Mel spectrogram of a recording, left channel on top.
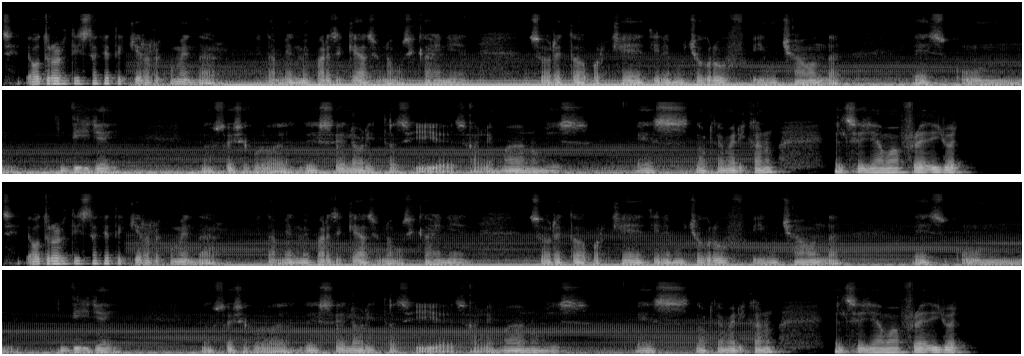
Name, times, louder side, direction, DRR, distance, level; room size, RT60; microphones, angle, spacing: voice 1, 0.0-2.2 2.7-8.4 9.1-10.3 10.7-11.4 12.2-16.1 16.5-19.8, left 1 dB, 10° left, 0.4 m, -28 dB
sound 1, 1.2-17.9, right 2 dB, 25° right, 0.9 m, -47 dB
sound 2, 1.3-17.4, left 6 dB, 90° left, 0.3 m, -31 dB
6.3 x 4.9 x 3.2 m
head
